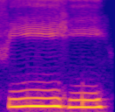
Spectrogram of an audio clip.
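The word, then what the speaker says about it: فيه: Fihi, fihi. Ya is madda because before ya sakina you have kasra. So read by stretching.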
